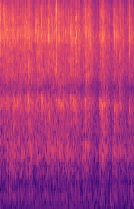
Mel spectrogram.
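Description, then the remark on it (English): A crowd claps steadily, giving God a hand clap, a dense wash of many hands with no clear individual beats, holding an even loudness throughout with no voices over it. “Come on, let's give God a hand clap for that.”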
